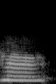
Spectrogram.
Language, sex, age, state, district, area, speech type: Marathi, female, 30-45, Maharashtra, Akola, rural, conversation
